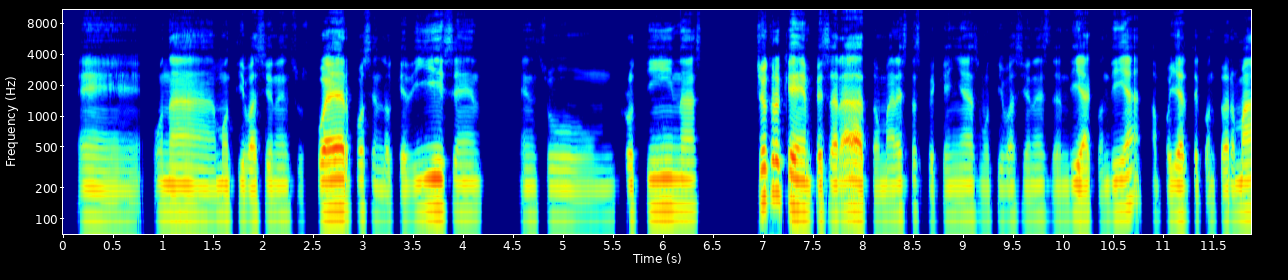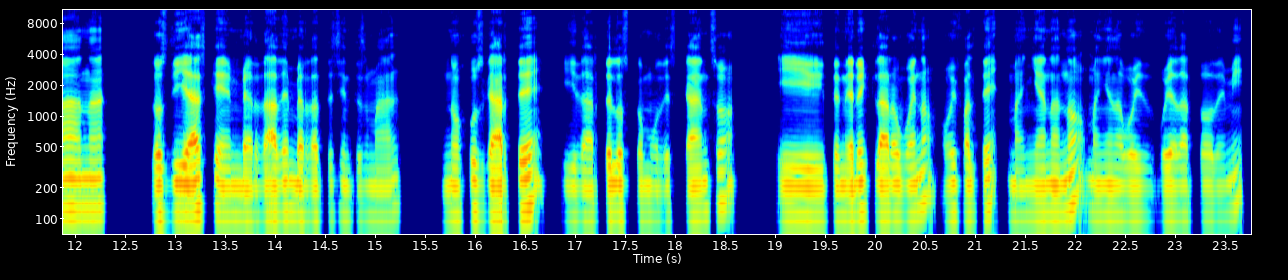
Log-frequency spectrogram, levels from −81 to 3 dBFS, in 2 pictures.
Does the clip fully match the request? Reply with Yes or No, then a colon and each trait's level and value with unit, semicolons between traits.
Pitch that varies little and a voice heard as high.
No: narrow, 1.7 semitones; low, 105 Hz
